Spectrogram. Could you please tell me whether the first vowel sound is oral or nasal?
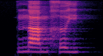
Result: oral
